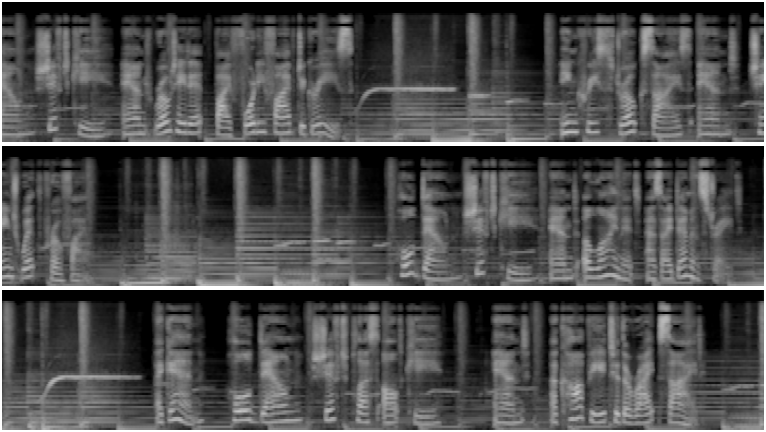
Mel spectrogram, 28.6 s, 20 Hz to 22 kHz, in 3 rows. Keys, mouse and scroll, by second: 14.1 alt+scroll up 1, 14.9 alt+scroll up 1.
